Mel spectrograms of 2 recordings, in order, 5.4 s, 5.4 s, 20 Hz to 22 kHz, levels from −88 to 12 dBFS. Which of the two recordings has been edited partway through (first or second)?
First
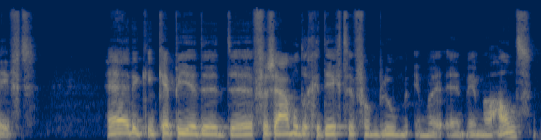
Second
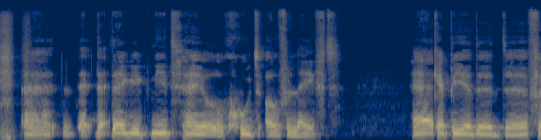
second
